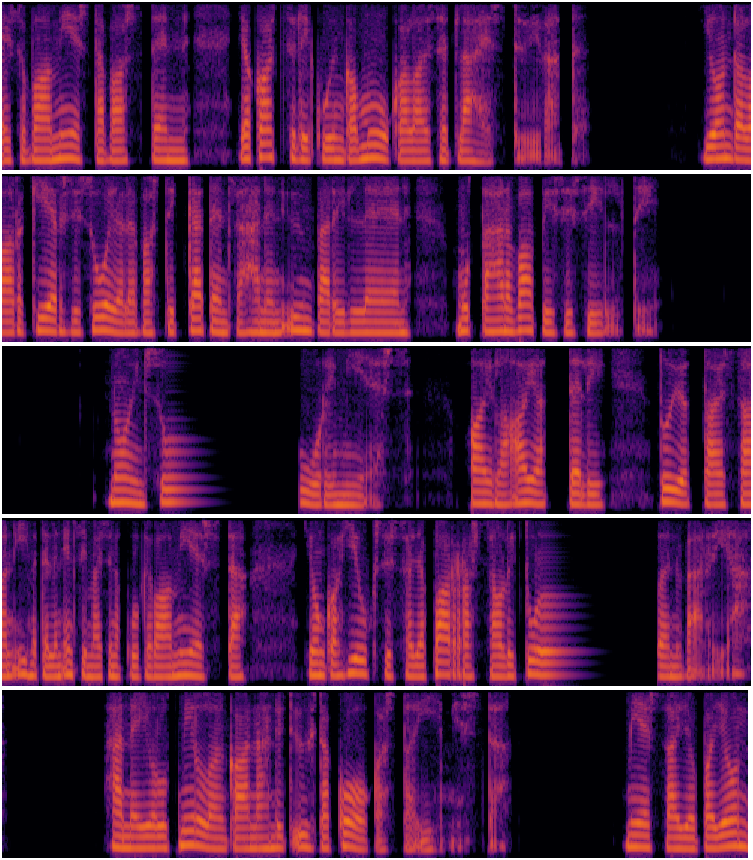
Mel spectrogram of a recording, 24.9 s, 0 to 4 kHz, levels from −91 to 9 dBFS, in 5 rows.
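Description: Audio arrives over a call path with nothing above 4 kHz, which fits G.711 mu-law at 64 kbps. Two call audio freezes occur, at 11.08 to 11.98 s and 18.57 to 19.36 s. Each holds the last sound as a fading buzz or hiss, then silence of 0.51 s and 0.38 s. Playback resumes where it stopped, so about 0.88 s and 0.77 s of gap are added. A jitter buffer that ran empty after packets were held up is the likely cause. Two jitter buffer speed-ups follow the first freeze as the receiver sheds that built-up delay. From 15.10 to 16.45 s the audio runs at 150% speed with pitch unchanged, and it sounds clearly hurried. Roughly 0.7 s is trimmed in short pitch-period slices. From 17.04 to 18.52 s a milder 109% speed-up removes about 0.15 s.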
